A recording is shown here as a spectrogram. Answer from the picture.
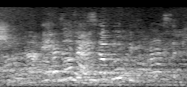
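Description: Indistinct chatter of people talking.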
